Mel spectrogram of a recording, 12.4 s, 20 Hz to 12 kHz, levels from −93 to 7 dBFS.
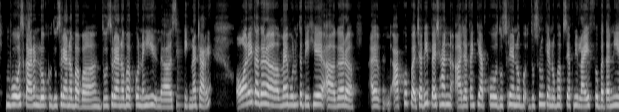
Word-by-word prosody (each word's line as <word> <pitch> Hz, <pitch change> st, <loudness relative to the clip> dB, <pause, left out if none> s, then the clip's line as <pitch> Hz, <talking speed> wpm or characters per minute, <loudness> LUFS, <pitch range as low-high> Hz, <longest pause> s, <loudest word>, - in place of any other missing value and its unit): वो 255 Hz, 0 st, +5 dB
इस 265 Hz, -, 0 dB
कारण 245 Hz, +3 st, +2 dB
लोग 240 Hz, 0 st, +1 dB
दूसरे 240 Hz, +2 st, +1 dB
अनुभव 230 Hz, -2 st, +1 dB
अ, 205 Hz, +1 st, -1 dB
दूसरे 235 Hz, +2 st, 0 dB
अनुभव 240 Hz, +1 st, +1 dB
को 255 Hz, -, +2 dB
नहीं 245 Hz, +2 st, -1 dB
ल 200 Hz, -1 st, +1 dB
सीखना 230 Hz, -1 st, -6 dB
चाह 235 Hz, -2 st, 0 dB
रहे। 205 Hz, -, -4 dB, 0.6 s
और 270 Hz, +3 st, +4 dB
एक 330 Hz, +1 st, +2 dB
अगर 295 Hz, -1 st, +4 dB
अ, 250 Hz, -4 st, +4 dB
मैं 255 Hz, +3 st, +2 dB
बोलू 255 Hz, 0 st, -2 dB
तो 285 Hz, +1 st, -2 dB
देखिए 270 Hz, +2 st, +2 dB
अगर 230 Hz, +1 st, +1 dB
अ, 215 Hz, -3 st, +2 dB, 0.4 s
अयब 225 Hz, +1 st, +1 dB, 0.3 s
आपको 235 Hz, +7 st, -1 dB
प -, -, +6 dB
जभी 260 Hz, +3 st, +1 dB
पहचान 270 Hz, -1 st, 0 dB
आ 220 Hz, -3 st, -2 dB
जाता 230 Hz, +2 st, -3 dB
है -, -, -1 dB
कि 275 Hz, -, -2 dB
आपको 250 Hz, +1 st, +1 dB
दूसरे 245 Hz, +4 st, -3 dB
अनुभ 245 Hz, -2 st, -2 dB
दूसरों 235 Hz, +5 st, -4 dB
के 265 Hz, -, -1 dB
अनुभव 245 Hz, 0 st, -3 dB
से -, -, +1 dB
अपनी 250 Hz, 0 st, -4 dB
लाइफ़ 235 Hz, +2 st, 0 dB
बदलनी 220 Hz, +3 st, 0 dB
245 Hz, 215 wpm, -23 LUFS, 230-255 Hz, 0.6 s, प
